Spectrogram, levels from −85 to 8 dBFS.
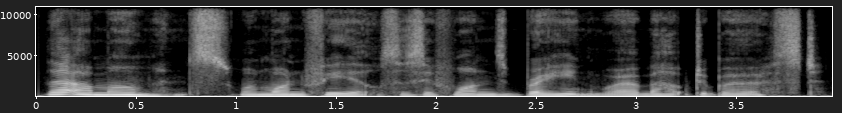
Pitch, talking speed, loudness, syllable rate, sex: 170 Hz, 210 wpm, -17 LUFS, 5.4 syllables/s, female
